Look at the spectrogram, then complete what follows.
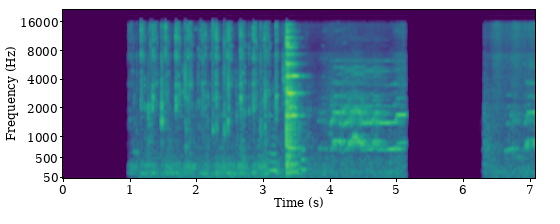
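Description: A fork beating eggs in a ceramic bowl, with rapid clicking of metal against the bowl, then a sharp clack. About four seconds in, a rooster crows, and a second crow starts near the end.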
